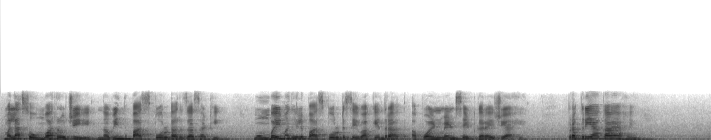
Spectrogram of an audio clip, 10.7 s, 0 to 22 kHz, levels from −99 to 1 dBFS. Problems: constant background noise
